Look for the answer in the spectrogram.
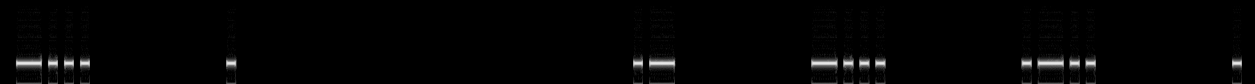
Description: Morse code, heard as a keyed tone, about 15 wpm, spaced as for 5 wpm, 1000 Hz. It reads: BE ABLE
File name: qotdfiles / 5wpm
